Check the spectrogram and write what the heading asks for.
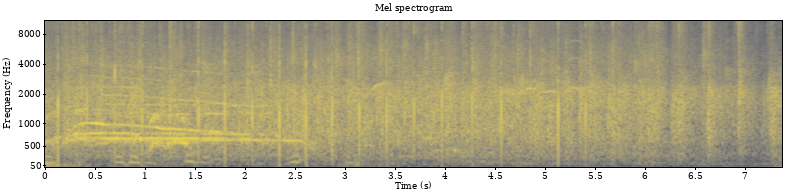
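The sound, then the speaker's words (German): A crowd claps steadily in applause for Mahmoud Abdul Rauf as the audience votes by applause on who wins, a dense wash of many hands with a few whistling cheers rising over it early on, then gradually thinning out as the applause continues. “Einmal bitte den Applaus für Mahmoud Abdul Rauf.”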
